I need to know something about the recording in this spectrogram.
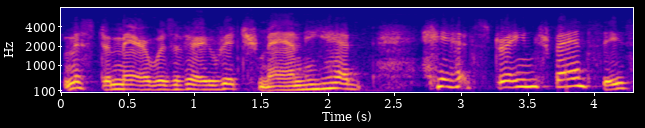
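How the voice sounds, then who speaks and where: An actress playing an anxious, deferential housekeeper in an old radio drama, speaking politely and hesitantly. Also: female voice, low-pitched, animated, measured pace. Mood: nervous, deferential. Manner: hesitant, polite, fussing, trailing off. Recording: muffled, hissy old radio drama recording.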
